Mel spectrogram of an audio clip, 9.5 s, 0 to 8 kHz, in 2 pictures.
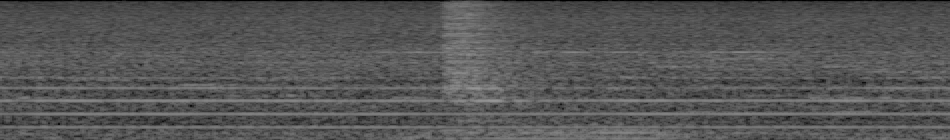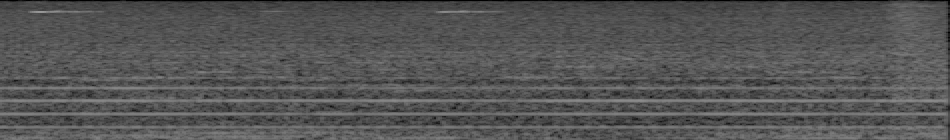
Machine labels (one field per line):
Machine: fan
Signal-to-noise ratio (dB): 0 dB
